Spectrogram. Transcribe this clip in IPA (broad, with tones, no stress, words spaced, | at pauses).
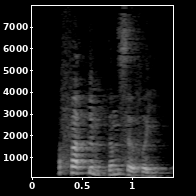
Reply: fa˦˥t̚ɗə˨˩˨ŋhə˧m səː˨˩˨fə˨˩˨j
